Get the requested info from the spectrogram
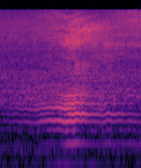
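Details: A single bee passes close by the hives, its whining buzz rising to a peak midway and then fading back into the constant background hum of the swarm.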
